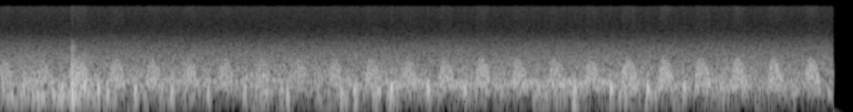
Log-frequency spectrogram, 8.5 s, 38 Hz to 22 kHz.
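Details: Fetal heartbeat at 12 weeks of pregnancy on an Angel Sound home fetal Doppler, rapid and regular at about 165–170 a minute, with a whooshing umbilical cord sound.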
